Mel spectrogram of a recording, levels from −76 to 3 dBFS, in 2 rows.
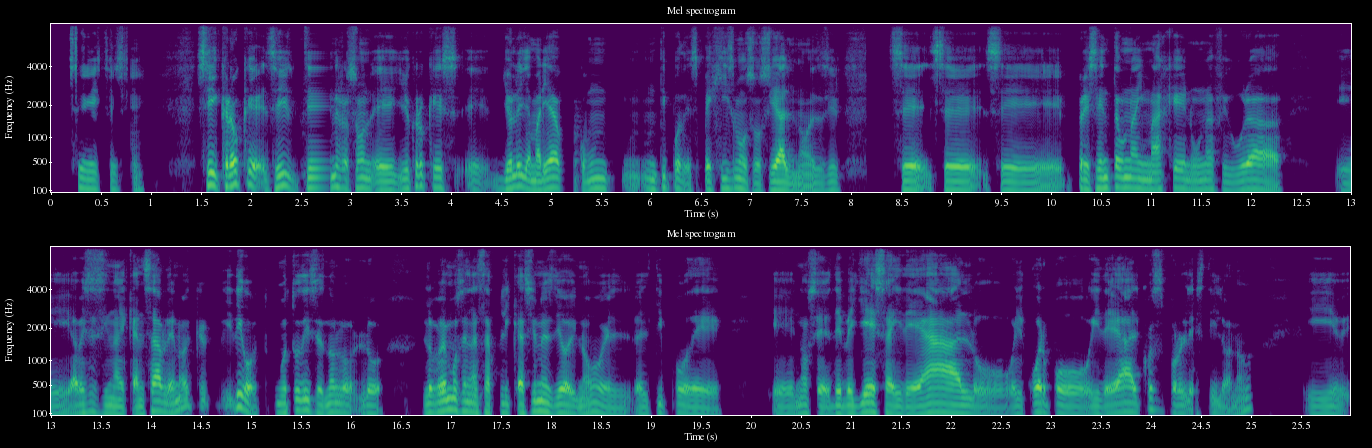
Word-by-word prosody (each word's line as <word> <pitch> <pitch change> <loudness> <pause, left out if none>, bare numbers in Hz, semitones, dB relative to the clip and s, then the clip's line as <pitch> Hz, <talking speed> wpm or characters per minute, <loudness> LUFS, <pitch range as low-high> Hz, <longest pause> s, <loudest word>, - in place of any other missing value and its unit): Sí, 120 -3 -2
sí, 110 +2 -10
sí. 105 +1 -11 0.5
Sí, 165 -3 +3
creo 155 +4 +6
que - - +1
sí, 140 -3 0
tienes 130 +1 -1
razón. 130 -1 -1
Eh, 105 0 +2
yo 125 +5 -2
creo 155 +2 -1
que 135 -2 -2
es 130 - -3
eh, 110 - -8
yo 120 +1 0
le 150 +3 +4
llamaría 125 +2 +4 0.2
como 110 +2 -3
un 125 -1 -2
un 115 -3 -7
tipo 135 0 -3
de - - -5
espejismo 120 +3 -2
social, 95 0 +4
¿no? 90 - -4
Es - - -4
decir, 100 +1 -8 0.4
se 110 0 +2
se 105 -1 +2
se 100 -1 -2
presenta 130 +2 +2
una 130 -1 +2
imagen, 115 +1 0
una 115 +1 -2
figura, 110 +3 +1 0.5
eh, 95 +1 -6
a - - +3
veces 105 -1 -3
inalcanzable, 95 +5 +1
¿no? - - 0
Y - - -10
cre - - -10
y - - -9
digo, - - +3
como 110 0 -3
tú 140 - -1
dices, 130 -7 0
¿no? 115 - 0
Lo 115 - 0
lo 100 +1 -3 0.4
lo 110 +1 +1
vemos 135 +3 +4
en 125 - +1
las 110 -2 -1
aplicaciones 110 +2 +1
de 105 - +2
hoy, 95 - +4
¿no? 110 +5 -2
El 80 -2 -6
el 90 -2 -5
tipo - - -3
de, 85 -4 -1 0.5
eh, 90 0 -4
no 105 +1 -3
sé, 95 - 0
de 100 - +2
belleza 110 +2 +3
ideal 100 +3 +4
o 85 +2 -6
el 95 - -7
cuerpo 95 -1 +1
ideal, 110 +4 +2
cosas 140 -4 -6
por - - -3
el - - -5
estilo, - - -8
¿no? 150 +3 -8 0.5
Y 95 0 -7
110 Hz, 180 wpm, -23 LUFS, 100-125 Hz, 0.5 s, creo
